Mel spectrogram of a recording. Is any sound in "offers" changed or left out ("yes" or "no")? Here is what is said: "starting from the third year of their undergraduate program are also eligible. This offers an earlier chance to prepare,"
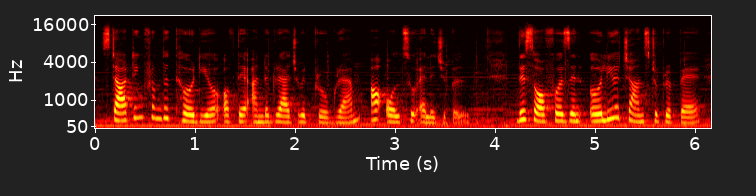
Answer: no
